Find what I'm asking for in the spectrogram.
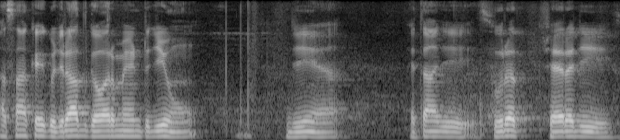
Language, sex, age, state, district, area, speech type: Sindhi, male, 30-45, Gujarat, Surat, urban, spontaneous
